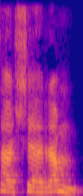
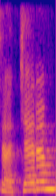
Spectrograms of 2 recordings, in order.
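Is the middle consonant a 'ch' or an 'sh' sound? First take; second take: sh; ch. First: The middle consonant is an 'sh' sound. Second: The middle consonant is a 'ch' sound. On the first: The speaker calls it right. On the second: The speaker calls it wrong.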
